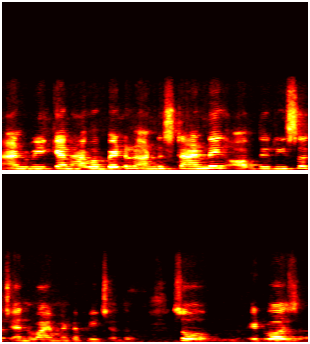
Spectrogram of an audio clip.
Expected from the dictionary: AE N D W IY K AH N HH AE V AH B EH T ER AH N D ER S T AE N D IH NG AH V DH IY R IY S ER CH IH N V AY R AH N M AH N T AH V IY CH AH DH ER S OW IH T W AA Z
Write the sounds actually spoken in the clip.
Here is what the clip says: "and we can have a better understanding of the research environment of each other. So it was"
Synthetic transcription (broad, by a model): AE N D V IY K AH N HH AE V AH B EH T ER AH N D ER S T AE N D IH NG AH V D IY R IY S ER CH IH N V AY AH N M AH N T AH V IY CH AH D ER S OW IH T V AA Z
